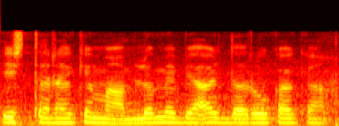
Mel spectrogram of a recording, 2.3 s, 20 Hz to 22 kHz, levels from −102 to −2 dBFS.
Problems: continuous background conversations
